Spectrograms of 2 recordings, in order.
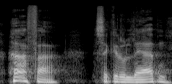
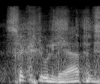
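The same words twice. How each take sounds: First: Lower, deadpan little jab; cold put-down. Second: Quoted line repeated through a laugh. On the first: Retold or imitated. Daughter coolly telling dad he had it coming, deadpan. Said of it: "kigger Ellie op på mig helt koldt". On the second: Shown as a demonstration. Father repeating daughter's cheeky line, laughing. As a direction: relish it while laughing. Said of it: "repeats line laughing".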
